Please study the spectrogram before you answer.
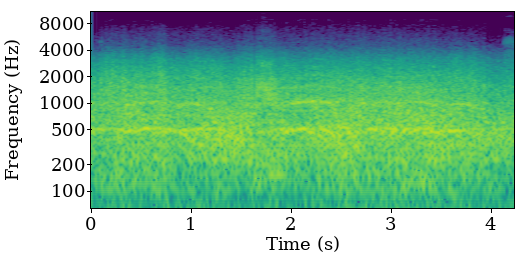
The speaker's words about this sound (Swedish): de ser ju lite grann ut som en orgel med de här piperna eller raketerna i luften och framförallt så sjunger den när raketerna sticker iväg. När de viner iväg mot himlen.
